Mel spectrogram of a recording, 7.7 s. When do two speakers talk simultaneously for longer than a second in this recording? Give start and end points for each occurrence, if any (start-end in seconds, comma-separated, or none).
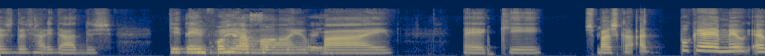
1.7-3.4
